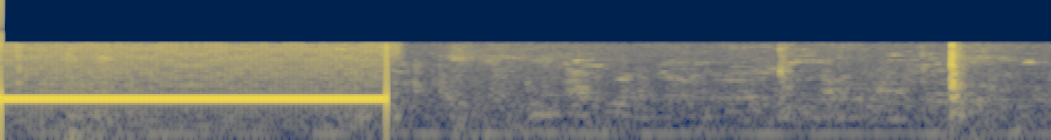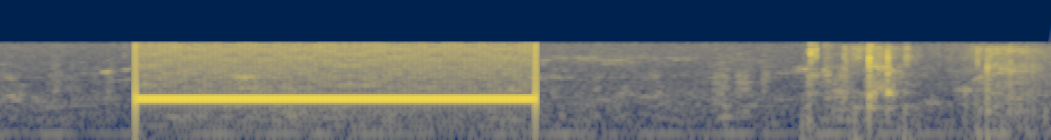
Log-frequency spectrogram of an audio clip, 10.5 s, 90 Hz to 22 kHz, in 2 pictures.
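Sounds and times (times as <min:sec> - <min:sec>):
telephone ringback tone during call transfer: 0:00.0 - 0:02.0, 0:06.0 - 0:08.0.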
